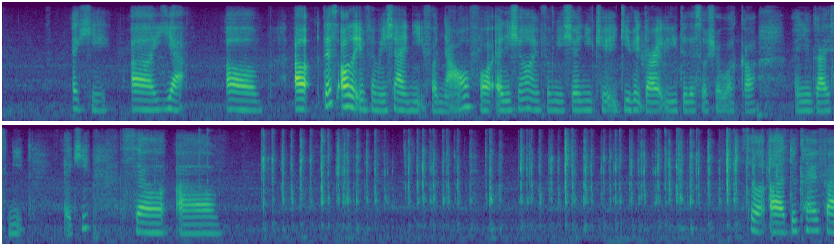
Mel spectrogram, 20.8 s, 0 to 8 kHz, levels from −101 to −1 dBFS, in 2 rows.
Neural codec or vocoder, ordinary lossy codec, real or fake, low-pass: none; none; real; 7.2 kHz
